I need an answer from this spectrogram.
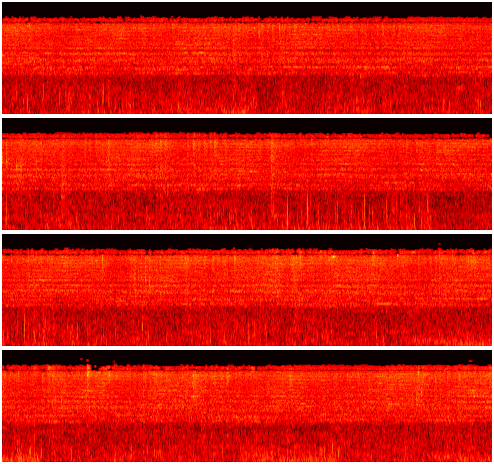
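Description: Freight train of open-top hopper cars rolling past at steady speed: a continuous rumble of steel wheels on the rails, with rapid clicks and clacks as the trucks cross rail joints.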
